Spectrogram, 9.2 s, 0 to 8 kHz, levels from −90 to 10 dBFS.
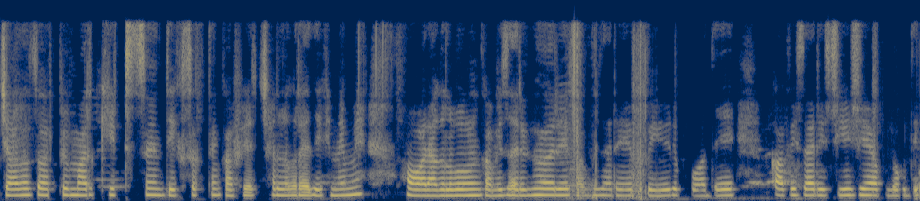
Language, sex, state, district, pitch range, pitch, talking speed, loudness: Hindi, female, Bihar, Araria, 235-250 Hz, 240 Hz, 230 wpm, -17 LUFS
